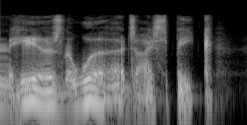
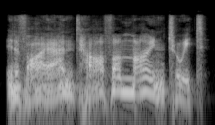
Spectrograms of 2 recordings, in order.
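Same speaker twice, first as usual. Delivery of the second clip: higher, menacing rough-man voice; threatening; 8 semitones higher than usual. Acted. Man with a threatening shake of his head, menacing. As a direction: make it a looming threat. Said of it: "with a threatening shake of his head".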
